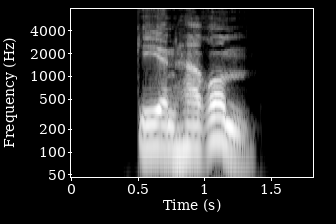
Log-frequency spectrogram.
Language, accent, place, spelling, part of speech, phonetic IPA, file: German, Germany, Berlin, gehen herum, verb, [ˌɡeːən hɛˈʁʊm], De-gehen herum.ogg
- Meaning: inflection of herumgehen: 1. first/third-person plural present 2. first/third-person plural subjunctive I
